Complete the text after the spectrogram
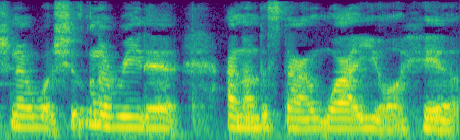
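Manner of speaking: ordinary talk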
